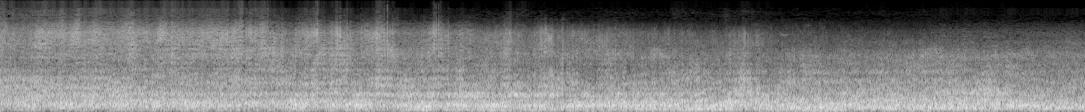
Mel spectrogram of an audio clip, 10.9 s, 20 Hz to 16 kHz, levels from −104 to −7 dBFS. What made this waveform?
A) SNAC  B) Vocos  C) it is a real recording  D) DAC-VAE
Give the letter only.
C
